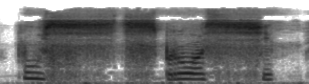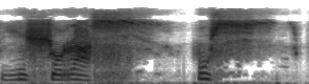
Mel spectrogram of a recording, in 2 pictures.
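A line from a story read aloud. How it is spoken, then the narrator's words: Hissing. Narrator (Russian): прошипел Голлум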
